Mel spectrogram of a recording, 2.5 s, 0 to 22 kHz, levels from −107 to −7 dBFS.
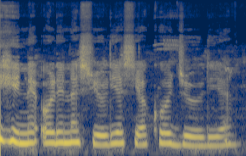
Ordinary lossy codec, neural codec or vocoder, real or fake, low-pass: none; none; real; none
